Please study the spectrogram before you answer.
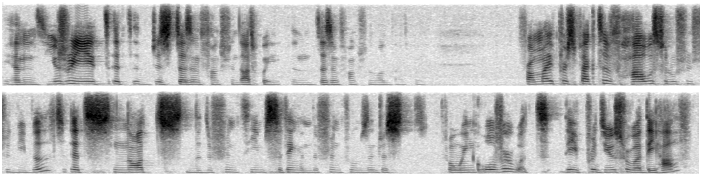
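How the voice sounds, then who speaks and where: A woman's voice: mid-range voice, steady tone, moderate pace, bright, forceful tone, breathy edge, rough recording. A woman whose first language is Arabic, a guest on a podcast, explaining her ideas with examples and repeated phrases. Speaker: guest data scientist. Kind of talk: podcast interview.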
